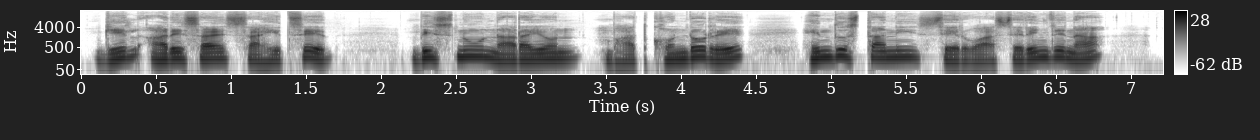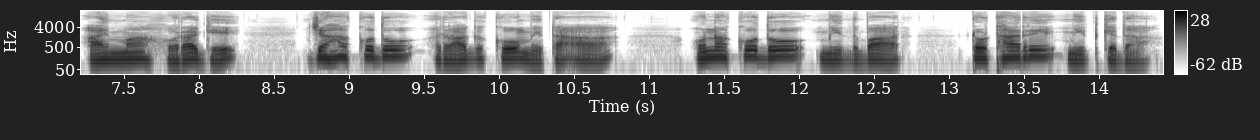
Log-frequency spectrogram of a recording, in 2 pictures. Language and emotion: Santali, neutral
